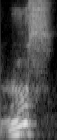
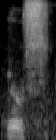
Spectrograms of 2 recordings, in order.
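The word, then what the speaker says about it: Rhoose: and Cardiff airport in Roose, Wales. I hope I pronounced that right, Doll. Roose. Uh, wait, where is I? I can barely see that. R H O O S E Wales Roose Roose that that might be right.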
